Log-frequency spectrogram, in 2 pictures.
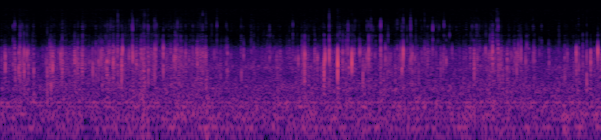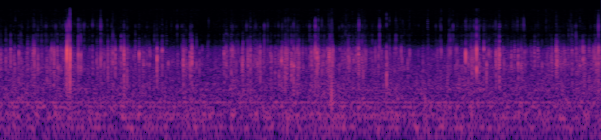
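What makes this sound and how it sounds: Fingertips of both hands press, scratch and pop the hollow air cells of a clear plastic bubble wrap sheet over and over. A steady, quiet, dense crackle of bright snaps and rustling fills the clip, with a few sharper, louder pops standing out now and then.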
